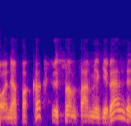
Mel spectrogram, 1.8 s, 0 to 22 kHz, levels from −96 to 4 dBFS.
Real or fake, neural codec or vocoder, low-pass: fake; codec, 24 kHz, 3 kbps, HILCodec; 7.2 kHz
